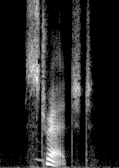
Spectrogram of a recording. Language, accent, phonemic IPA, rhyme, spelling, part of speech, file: English, US, /stɹɛt͡ʃt/, -ɛtʃt, stretched, adjective / verb, En-us-stretched.ogg
- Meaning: simple past and past participle of stretch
